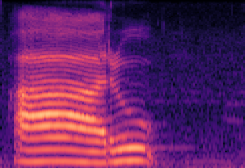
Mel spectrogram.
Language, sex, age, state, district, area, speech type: Telugu, female, 45-60, Andhra Pradesh, Kakinada, rural, read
